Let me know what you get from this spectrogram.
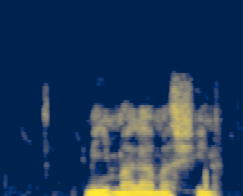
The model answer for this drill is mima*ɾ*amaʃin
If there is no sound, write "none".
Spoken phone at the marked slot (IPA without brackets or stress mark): l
